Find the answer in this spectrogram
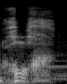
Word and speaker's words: Gogh: Like Vincent van Gogh. No, it's Vincent van Gogh. Got any more fun words for the Dutch to pronounce?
